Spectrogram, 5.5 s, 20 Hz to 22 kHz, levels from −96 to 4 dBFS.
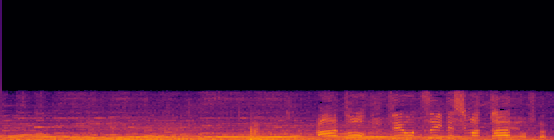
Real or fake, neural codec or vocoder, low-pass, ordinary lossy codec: real; none; none; none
